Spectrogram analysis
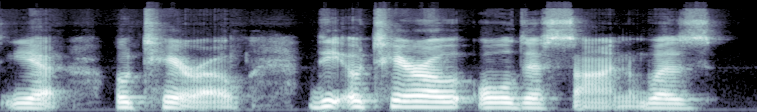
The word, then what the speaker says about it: Otero: the brother who walked in and found the Ortiz family uh not Ortiz it's or tunnel I'm sorry I hate to mispronounce um the victims names yeah Otero the Otero oldest son was featured in a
